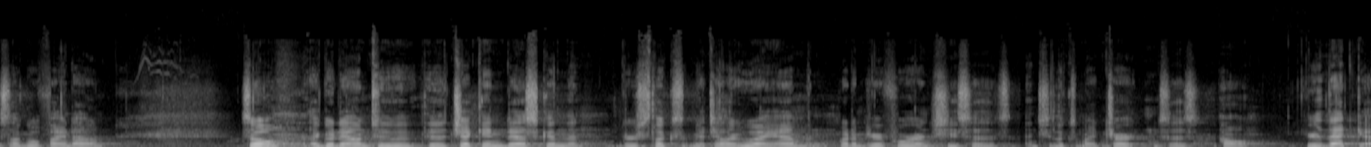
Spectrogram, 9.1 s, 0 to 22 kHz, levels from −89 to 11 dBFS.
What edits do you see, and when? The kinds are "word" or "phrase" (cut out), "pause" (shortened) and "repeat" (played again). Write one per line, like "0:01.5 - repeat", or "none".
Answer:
0:04.7 - word
0:06.8 - pause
